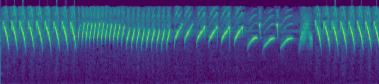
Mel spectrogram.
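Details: Canary singing a loud, high song of fast repeated downward-sweeping notes. The notes run in quick trills, then shift into slower rising whistled phrases with changing note shapes. There is a brief pause before the rapid trill resumes. No other sounds.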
